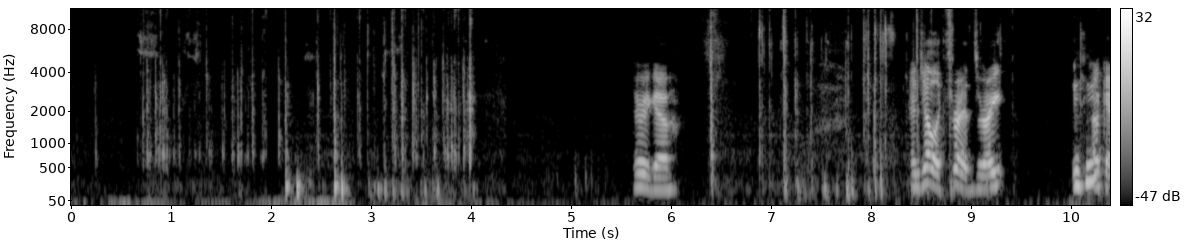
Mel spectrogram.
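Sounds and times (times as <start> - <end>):
typing on a computer keyboard: 0.7 - 4.1, 6.8 - 8.9
speech: 5.6 - 6.2, 8.4 - 9.4, 10.0 - 10.3.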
